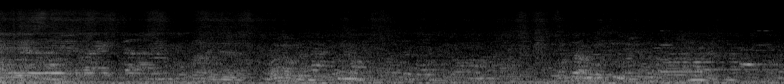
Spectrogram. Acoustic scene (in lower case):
cafe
